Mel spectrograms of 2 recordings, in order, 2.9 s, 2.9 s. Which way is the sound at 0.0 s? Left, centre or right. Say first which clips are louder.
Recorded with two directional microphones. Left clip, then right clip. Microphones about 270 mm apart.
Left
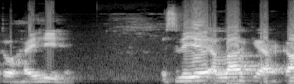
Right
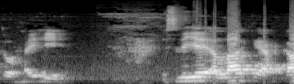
Left 8 dB; left.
